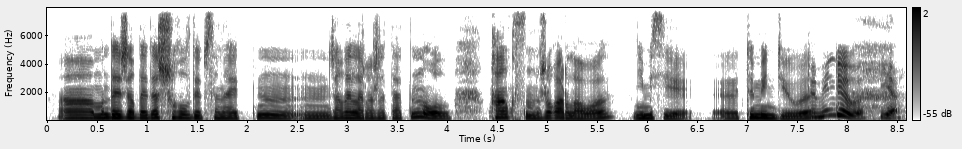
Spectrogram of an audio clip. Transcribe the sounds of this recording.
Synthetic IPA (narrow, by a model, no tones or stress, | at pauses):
əmʊnd̪ɑjʒɑʁd̪ɑjd̪ɑʃʊʁəlˠd̪epsɑnɑjt̪ənʒɑʁd̪ɑjlˠɑɾʁɑʒɑt̪ɑt̪ənwo̞lˠqʰɑɴqʰə̥səmʒo̞ʁɑɾlˠɑwə | ne̞me̞se̞ | ət̪ʰɵme̞nd̪e̞wɪmnd̪ewɪja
